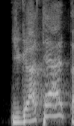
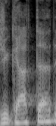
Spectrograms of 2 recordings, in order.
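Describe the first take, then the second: First: Much higher questioning rise; imitated impatient check. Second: Said in the usual way. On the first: Partner coming back after five minutes, impatient. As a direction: imitate her checking up, pitched well above your own voice. Partner returns, retold more insistent.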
